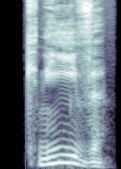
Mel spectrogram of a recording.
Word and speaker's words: kniv: Read number 18, pronouncing the first 2 letters separately. – Kniv.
